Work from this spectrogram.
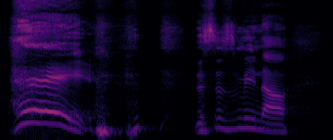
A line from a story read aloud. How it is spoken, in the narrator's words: yelled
